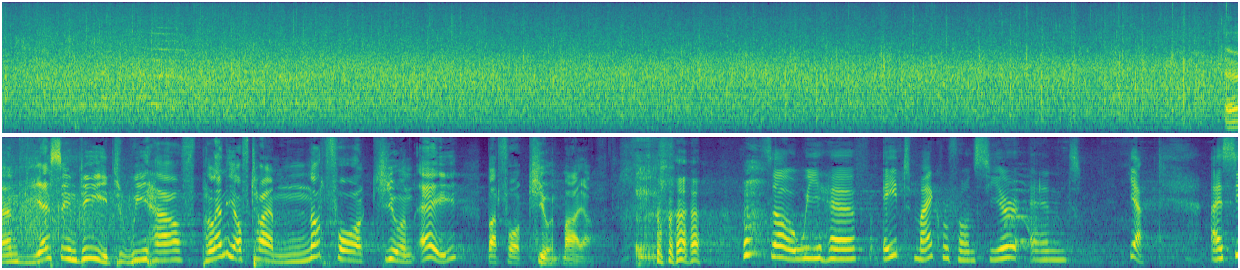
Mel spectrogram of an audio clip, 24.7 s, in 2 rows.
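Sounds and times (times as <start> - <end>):
audience applause: 0.0 - 14.2
speech: 12.2 - 24.7
laughter: 18.6 - 20.0.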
